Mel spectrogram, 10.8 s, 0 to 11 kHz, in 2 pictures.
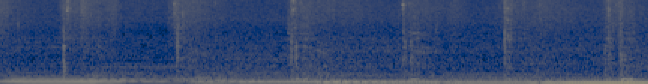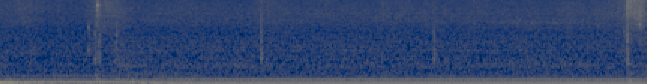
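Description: Bottom octave of the 16-foot wooden diapason pipes in an Aeolian-Skinner pipe organ's pedal division, played on the pedals. Deep held bass notes change every second or so at first, are loudest about five seconds in, then settle into one low note held for the last few seconds. A few light clicks sound over the notes.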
